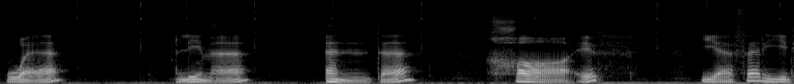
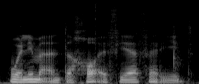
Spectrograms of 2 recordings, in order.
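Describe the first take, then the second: First: Each word set apart with long pauses; slow word by word. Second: Rattled off at full speed in one breath; fast natural speed. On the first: Teacher to learners, slow word-by-word reading. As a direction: spell the question out one word at a time. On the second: Teacher to learners, fast natural-speed reading. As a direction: run the whole question together quickly. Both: Shown as a demonstration. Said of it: "let's read together".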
